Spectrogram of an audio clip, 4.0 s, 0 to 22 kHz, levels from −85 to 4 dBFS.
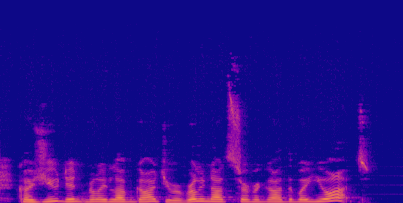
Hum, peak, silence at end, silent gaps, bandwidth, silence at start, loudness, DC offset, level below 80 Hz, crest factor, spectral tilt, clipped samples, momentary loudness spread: none; -14 dBFS; 0.35 s; none; 16.5 kHz; 0 s; -31 LUFS; under 0.1%; -86 dBFS; 16 dB; -5 dB/octave; under 0.1%; 5 LU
